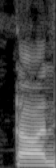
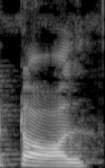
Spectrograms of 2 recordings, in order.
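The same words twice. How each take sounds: First: टाल with open "aa"; unrounded vowel in टाल; wrong pronunciation. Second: टॉल with rounded "aw"; long round vowel in टॉल; correct "o" sound. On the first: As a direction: say टाल as "taal". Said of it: "टाल नहीं पढ़ेंगे". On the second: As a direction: say टॉल as "tawl". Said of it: "same ऐसे पढ़ेंगे". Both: Shown as a demonstration.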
